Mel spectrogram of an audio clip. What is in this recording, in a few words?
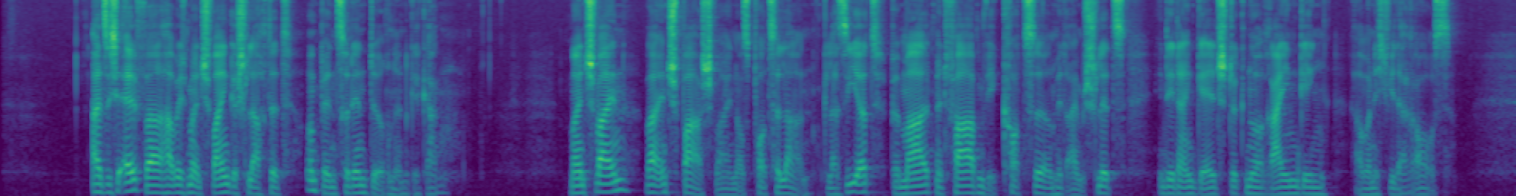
VO Demo Literatur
